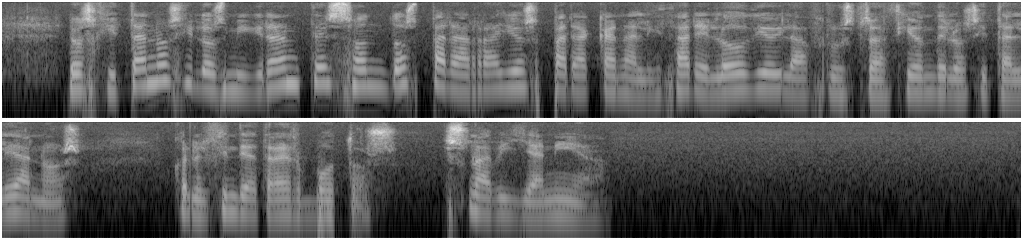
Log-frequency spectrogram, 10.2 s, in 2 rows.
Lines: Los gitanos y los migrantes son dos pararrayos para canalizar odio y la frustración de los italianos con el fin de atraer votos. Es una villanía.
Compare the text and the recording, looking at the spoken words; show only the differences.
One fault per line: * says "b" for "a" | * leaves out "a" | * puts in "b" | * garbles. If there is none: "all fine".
* puts in "el"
